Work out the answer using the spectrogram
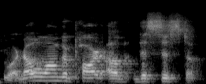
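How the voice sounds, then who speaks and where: A man reading the part of a stern, commanding secret agency chief at an amateur script table read, measured and authoritative. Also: fairly high pitch, animated, natural voice. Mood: solemn, commanding.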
